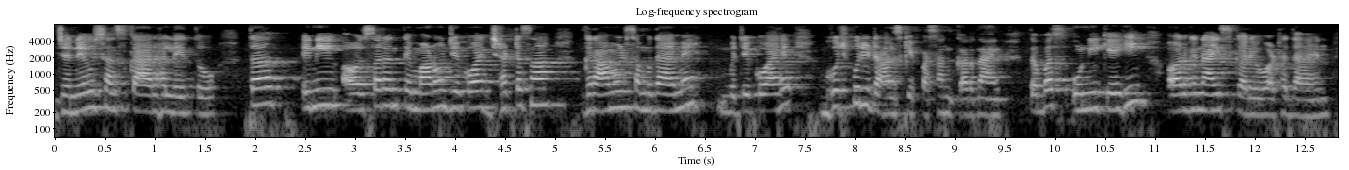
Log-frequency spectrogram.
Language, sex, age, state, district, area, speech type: Sindhi, female, 45-60, Uttar Pradesh, Lucknow, rural, spontaneous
